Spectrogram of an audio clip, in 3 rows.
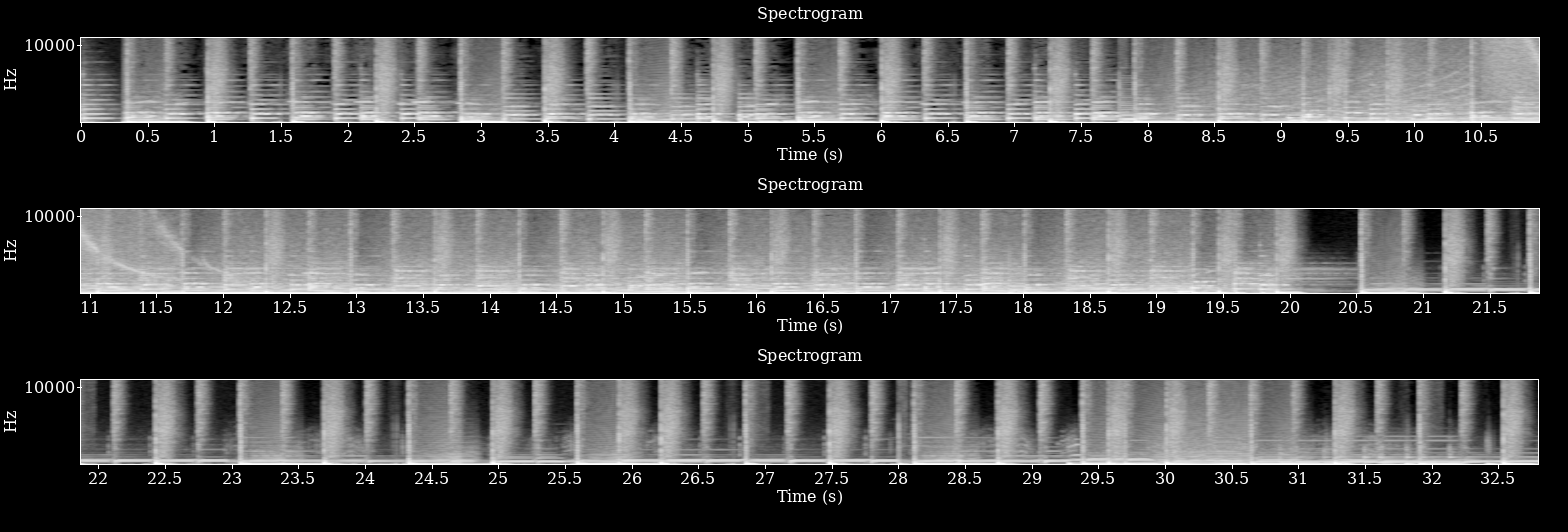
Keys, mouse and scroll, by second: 1.0 click, 1.9 shift+a, 4.7 r, 6.8 s, 9.0 click, 11.5 ctrl+a, 14.0-14.9 drag, 15.2-15.7 drag, 15.7-16.0 middle drag, 16.6 shift+middle drag, 18.1 click, 19.8-21.1 drag, 21.8 click, 23.6-24.0 shift+middle drag, 24.2-24.6 middle drag, 25.4-29.0 drag, 29.5 click, 30.9-32.8 middle drag.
